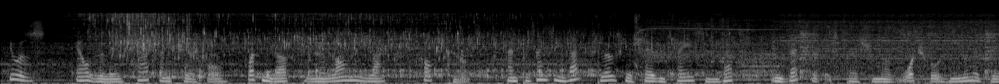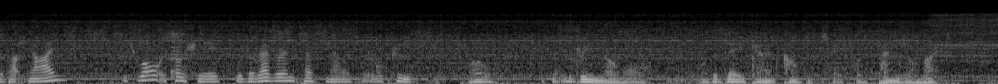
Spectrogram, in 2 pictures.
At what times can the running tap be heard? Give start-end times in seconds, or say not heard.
0.1-19.9.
